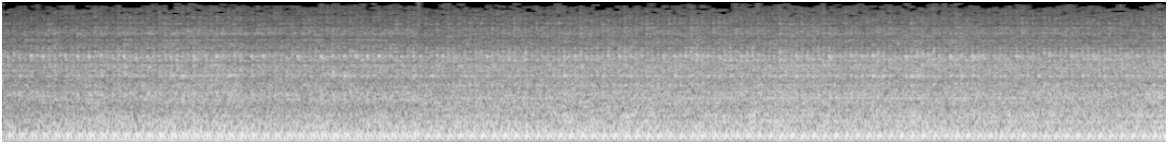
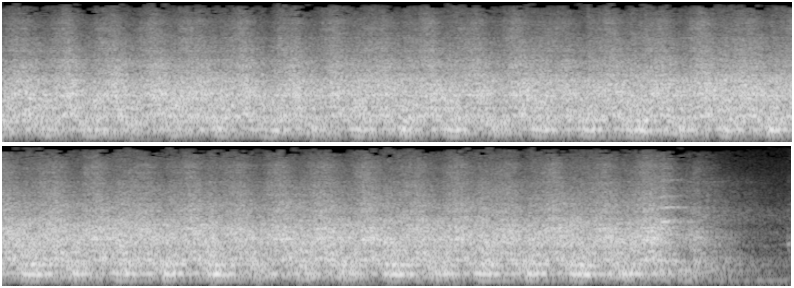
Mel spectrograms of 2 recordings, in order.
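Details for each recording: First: A Farmall Super A tractor runs after grounds and wires were replaced to restore spark: loud, even low chugging holds steady with one small shift in pitch and no misses or knocks, so the engine is running smoothly. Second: Farmall Super A tractor after ground and wiring repairs restored spark: starter chugs about three strokes a second without firing; slow cranking, no start, owner suspects weak battery needing charge.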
